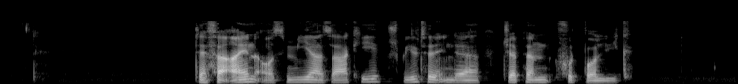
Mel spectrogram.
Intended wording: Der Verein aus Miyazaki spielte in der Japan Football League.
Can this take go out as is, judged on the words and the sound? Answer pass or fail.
pass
